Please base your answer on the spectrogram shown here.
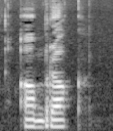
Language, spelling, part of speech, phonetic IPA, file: Polish, obrok, noun, [ˈɔbrɔk], LL-Q809 (pol)-obrok.wav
